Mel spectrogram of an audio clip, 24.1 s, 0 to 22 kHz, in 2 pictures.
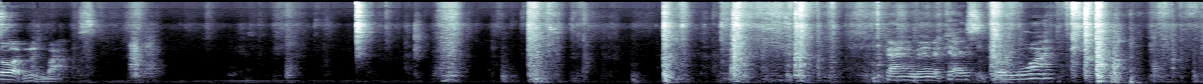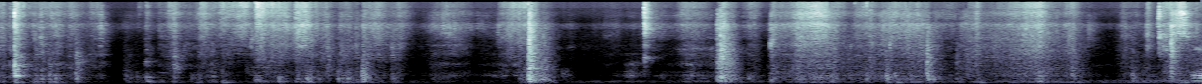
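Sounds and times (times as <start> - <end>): cardboard rustling: 4.2 - 17.7.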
